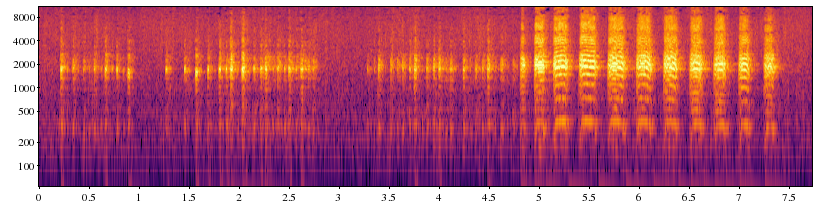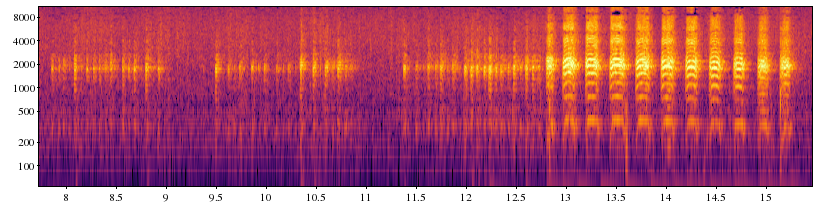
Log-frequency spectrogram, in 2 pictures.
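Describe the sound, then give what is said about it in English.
A duck call blown to mimic a hen mallard's feeding chatter, made with the tongue as if softly and rapidly blowing the word 'ticket': rapid runs of clipped, rhythmic clucks alternating with drawn-out raspy quacks, fairly loud, with no talking. “It's the confidential chatter of a hen mallard mixed with an occasional optimistic quack”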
